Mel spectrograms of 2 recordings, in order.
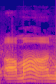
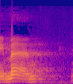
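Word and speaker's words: aman (אָמֵן): And it's the same word from which we get aman, which is amen. We say amen. Hebrew just pronounces it differently, aman.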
